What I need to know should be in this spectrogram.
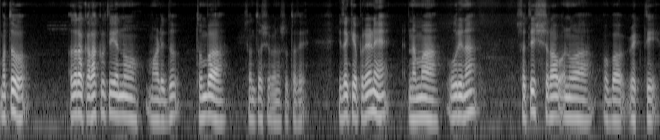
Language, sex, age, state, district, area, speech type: Kannada, male, 45-60, Karnataka, Davanagere, rural, spontaneous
